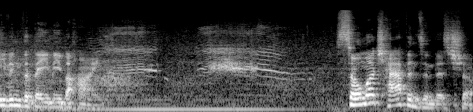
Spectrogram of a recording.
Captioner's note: baby cying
